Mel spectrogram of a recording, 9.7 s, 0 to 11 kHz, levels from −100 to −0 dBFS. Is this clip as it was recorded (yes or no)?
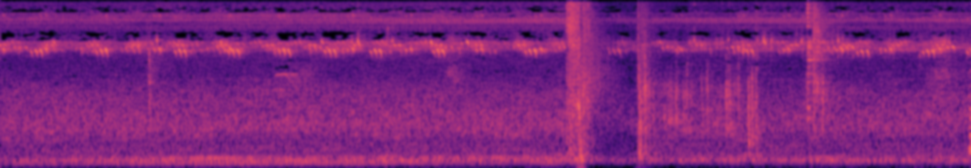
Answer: yes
